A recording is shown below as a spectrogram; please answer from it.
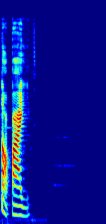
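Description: The last word of a voice-over spoken in Thai, then the sound drops to silence about a second in.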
